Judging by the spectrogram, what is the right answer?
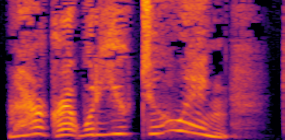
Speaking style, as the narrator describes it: Casey asked, his voice high and frightened

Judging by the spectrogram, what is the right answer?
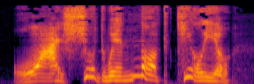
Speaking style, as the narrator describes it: asked Bear Cub's grandmother in a dreadful, angry voice

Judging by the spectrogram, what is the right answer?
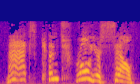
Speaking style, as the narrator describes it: she screamed

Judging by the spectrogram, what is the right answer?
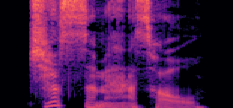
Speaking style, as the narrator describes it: mumbled over her shoulder

